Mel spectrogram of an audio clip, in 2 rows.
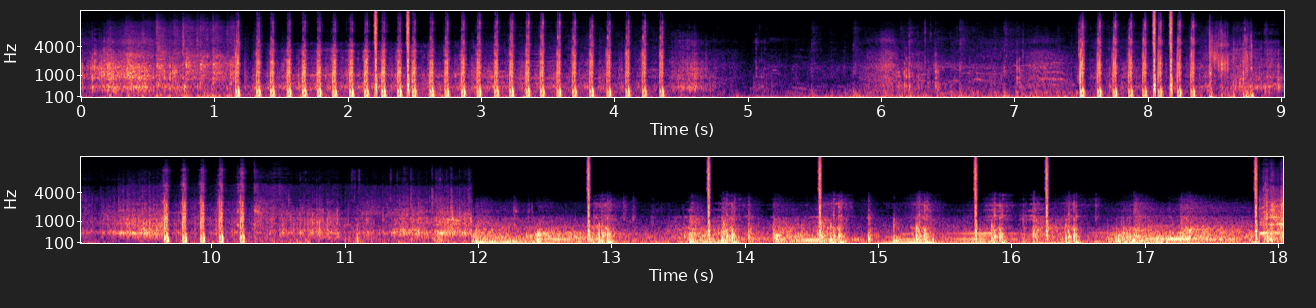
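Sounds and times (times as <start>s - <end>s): paintball markers firing: 0.4s - 11.1s.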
